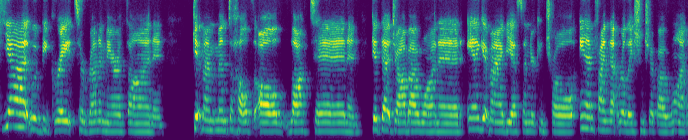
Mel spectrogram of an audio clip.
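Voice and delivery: ordinary talk, nothing marked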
